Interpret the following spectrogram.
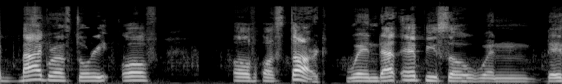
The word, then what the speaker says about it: Stark: that episode too uh so Stark or Stark because we go with the German pronunciation um so Stark is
